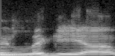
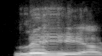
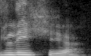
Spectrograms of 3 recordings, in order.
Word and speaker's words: Ligia: I want to say Ligia with a G sound. With the G is actually an H sound. It should be Ligia, right?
